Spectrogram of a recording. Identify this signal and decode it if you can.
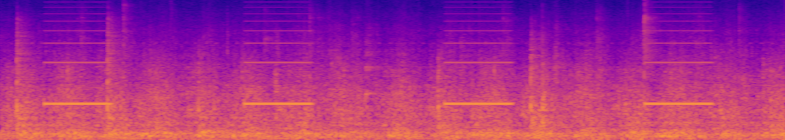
There is no code.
